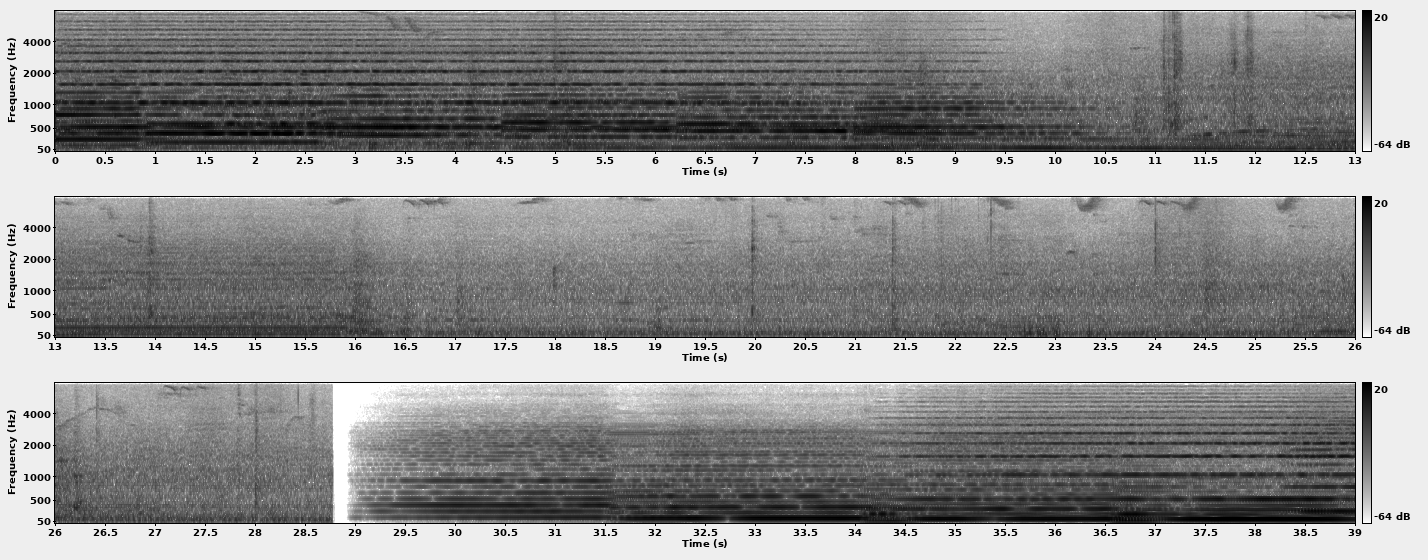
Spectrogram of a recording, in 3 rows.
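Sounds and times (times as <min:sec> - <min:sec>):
low steady hum: 0:00.0 - 0:16.1
birds chirping: 0:02.6 - 0:28.8.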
